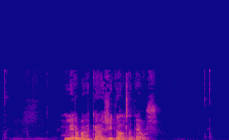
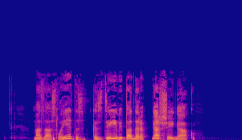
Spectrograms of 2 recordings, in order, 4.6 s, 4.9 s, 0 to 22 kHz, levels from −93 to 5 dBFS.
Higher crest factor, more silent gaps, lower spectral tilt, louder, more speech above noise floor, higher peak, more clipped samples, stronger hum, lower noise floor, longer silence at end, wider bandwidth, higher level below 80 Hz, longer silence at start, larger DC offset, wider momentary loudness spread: about the same, 20 dB vs 20 dB; neither; first, -6.5 dB/octave vs -4.5 dB/octave; second, -33 LUFS vs -25 LUFS; second, 49 dB vs 59 dB; second, -16 dBFS vs -6 dBFS; neither; neither; about the same, -82 dBFS vs -84 dBFS; first, 1.5 s vs 1 s; about the same, 11.5 kHz vs 11 kHz; about the same, -62 dBFS vs -58 dBFS; first, 1.25 s vs 0.7 s; neither; first, 17 LU vs 11 LU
